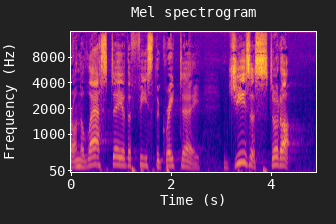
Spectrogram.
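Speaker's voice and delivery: ordinary talk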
